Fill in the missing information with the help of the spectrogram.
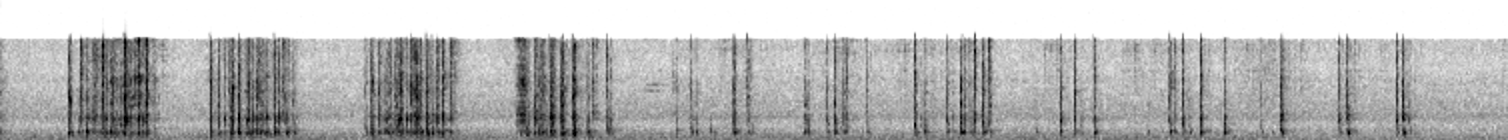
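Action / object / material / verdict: tap / plastic computer keyboard / plastic / none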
